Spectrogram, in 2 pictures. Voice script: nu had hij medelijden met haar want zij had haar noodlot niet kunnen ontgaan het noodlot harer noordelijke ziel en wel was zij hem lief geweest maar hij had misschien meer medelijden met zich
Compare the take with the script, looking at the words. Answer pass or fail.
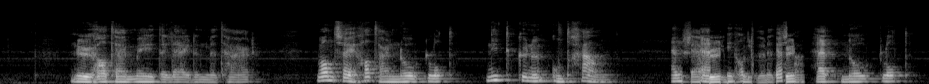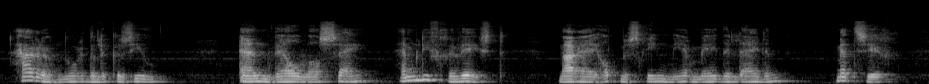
fail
